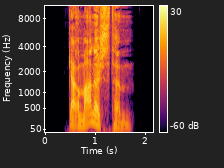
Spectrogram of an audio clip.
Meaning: strong dative masculine/neuter singular superlative degree of germanisch
- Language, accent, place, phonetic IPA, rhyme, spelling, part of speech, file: German, Germany, Berlin, [ˌɡɛʁˈmaːnɪʃstəm], -aːnɪʃstəm, germanischstem, adjective, De-germanischstem.ogg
